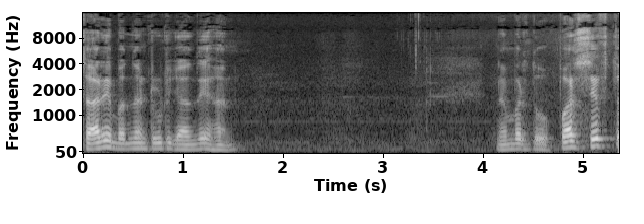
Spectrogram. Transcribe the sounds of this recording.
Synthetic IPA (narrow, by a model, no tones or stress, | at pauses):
saːɾebɐ̃nd̪ənɪ̆ʈuːʈʰd͡ʑãːn̆d̪eɦənɪ̆ | nɐ̃mbəɾd̪oːpɐɾsɪft̪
